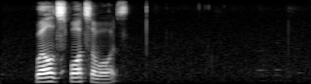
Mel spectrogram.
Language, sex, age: English, male, 19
